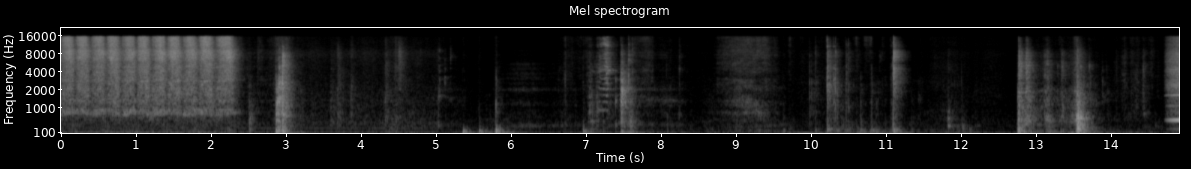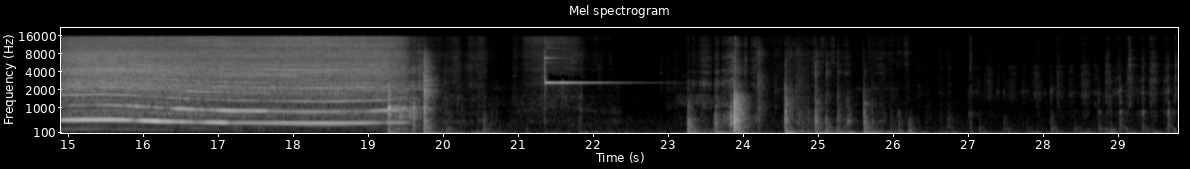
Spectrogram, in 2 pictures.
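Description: Woodworking shop sounds. A power tool's motor runs and stops about two seconds in, then wooden pieces are handled and knocked. The motor runs again for about five seconds, its pitch sagging slightly as it takes load, and a few sharp wooden knocks follow.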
